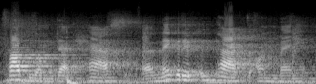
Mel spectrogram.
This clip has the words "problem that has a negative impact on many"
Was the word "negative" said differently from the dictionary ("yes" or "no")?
no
